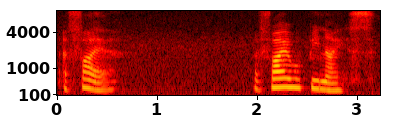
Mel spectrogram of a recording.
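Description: A woman's voice: a little high, takes it slowly, pushed and bright, full character voice, poor audio. A woman playing a kindly, playful halfling adventurer in a fantasy audio drama. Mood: sheepish.

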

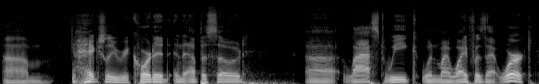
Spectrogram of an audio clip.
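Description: A man in his thirties, a pastor hosting a Bible-teaching podcast from a small home studio, talking in a relaxed, rambling way with lots of fillers and restarts. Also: a little slow, dry recording. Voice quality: smooth, low.

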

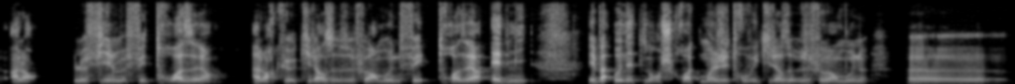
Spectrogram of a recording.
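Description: Young guy doing a podcast movie review, mid-pitched, lots of um's, dry close sound. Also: dry recording. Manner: rambling, many "heu" fillers and restarts. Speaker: podcast host. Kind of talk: casual film review podcast.

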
